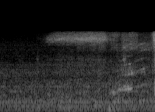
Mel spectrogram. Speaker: That noise you're hearing is my ventilator.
